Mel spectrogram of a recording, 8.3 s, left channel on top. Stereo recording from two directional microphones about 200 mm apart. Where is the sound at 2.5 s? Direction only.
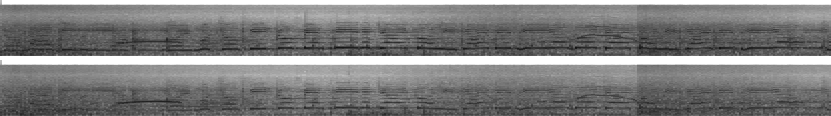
55° left (ahead or behind).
